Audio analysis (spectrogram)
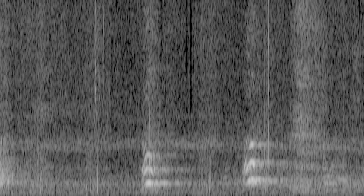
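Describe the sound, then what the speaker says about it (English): A small dog gives two short, sharp barks about a second apart, fairly close, over a quiet room background. "He's a tiny dog, but holy crap, he makes him sound like he's a big dog."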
